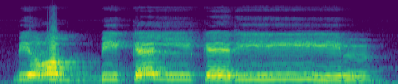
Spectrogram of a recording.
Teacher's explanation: را کو موٹا پڑھیں گے، اس کاف کو بھی باریک پڑھیں گے اور اس والی کاف کو بھی باریک پڑھیں گے۔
